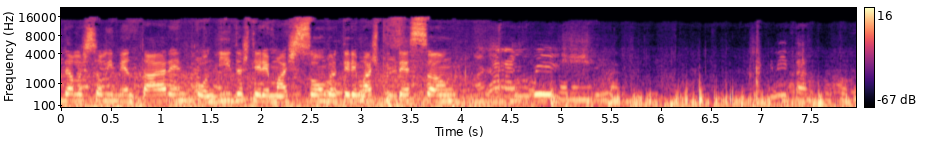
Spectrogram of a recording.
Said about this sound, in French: le bateau glisse sur la lagune en 20 minutes. Il est sur les lieux de pêche, les mouchons, des îlots composés de limons, d'herbes et de coquilles d'huîtres, autrefois abondantes dans le Sado.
